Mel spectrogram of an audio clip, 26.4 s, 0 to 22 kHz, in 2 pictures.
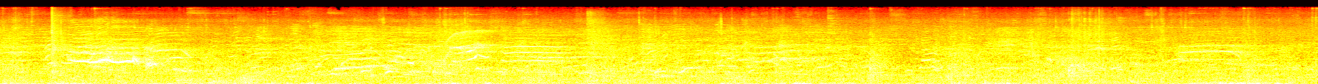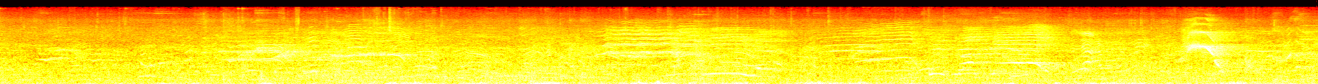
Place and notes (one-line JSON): {"title": "Jardin du Luxembourg", "date": "2010-07-29 17:15:00", "description": "Terrain de jeux, playground", "latitude": "48.85", "longitude": "2.33", "altitude": "45", "timezone": "Europe/Paris"}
